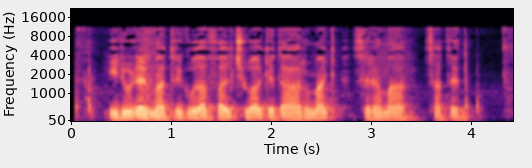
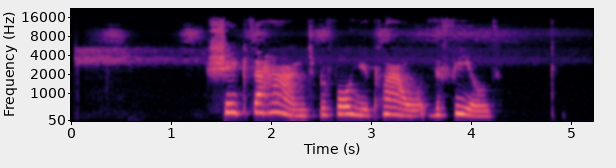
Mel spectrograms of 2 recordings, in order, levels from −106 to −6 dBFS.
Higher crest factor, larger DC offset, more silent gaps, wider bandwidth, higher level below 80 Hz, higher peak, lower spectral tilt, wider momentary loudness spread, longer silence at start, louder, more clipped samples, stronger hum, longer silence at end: about the same, 18 dB vs 20 dB; neither; neither; second, 11.5 kHz vs 16 kHz; first, -52 dBFS vs -86 dBFS; first, 0 dBFS vs -20 dBFS; first, -5 dB/octave vs -3 dB/octave; second, 14 LU vs 17 LU; about the same, 0.05 s vs 0.05 s; first, -19 LUFS vs -36 LUFS; neither; neither; second, 0.1 s vs 1 s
